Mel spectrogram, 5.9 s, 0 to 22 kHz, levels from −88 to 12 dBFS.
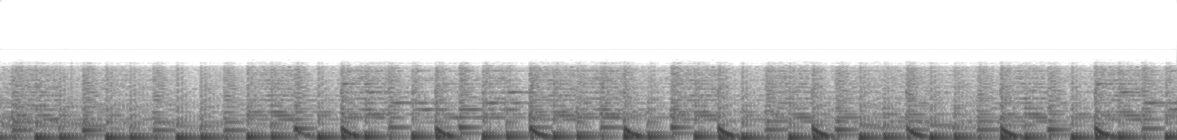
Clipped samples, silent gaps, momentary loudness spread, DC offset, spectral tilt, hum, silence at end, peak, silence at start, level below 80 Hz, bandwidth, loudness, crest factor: under 0.1%; none; 3 LU; under 0.1%; -10 dB/octave; none; 0 s; -6 dBFS; 0 s; -24 dBFS; 4 kHz; -23 LUFS; 14 dB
